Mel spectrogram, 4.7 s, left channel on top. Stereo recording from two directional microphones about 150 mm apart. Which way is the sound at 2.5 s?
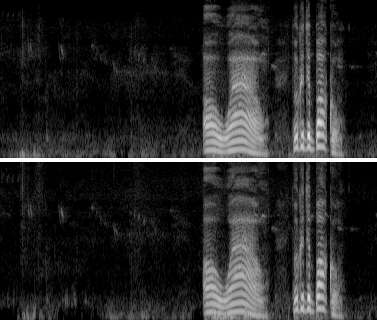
25° right (ahead or behind).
